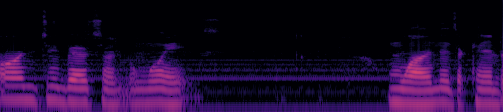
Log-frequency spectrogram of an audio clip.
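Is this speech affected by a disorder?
Yes: cerebral palsy.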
